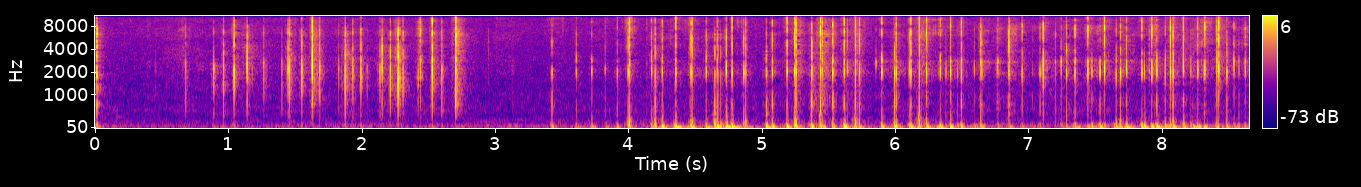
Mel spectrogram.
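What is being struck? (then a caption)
Clear plastic gel-filled hand warmer pad. A small round clear plastic gel-filled hand warmer pad, held in both hands, is tapped and squeezed with the fingers and nails. Quiet, sparse crinkly taps and scratches in the first few seconds give way after about four seconds to a denser, louder run of quick tapping with deep low thumps and bright crackling plastic clicks.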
